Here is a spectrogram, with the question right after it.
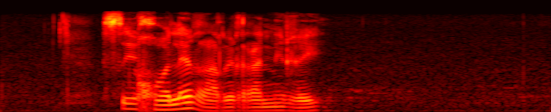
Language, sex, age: Northern Sotho, male, 22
